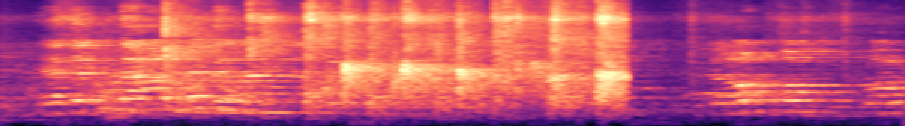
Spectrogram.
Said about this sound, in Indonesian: Yang tepuk tangan untuk teman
